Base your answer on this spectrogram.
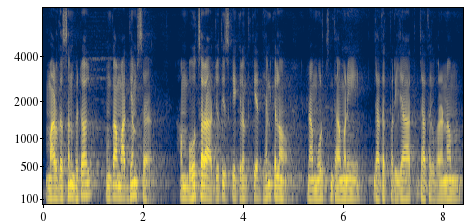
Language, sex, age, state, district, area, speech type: Maithili, female, 30-45, Bihar, Supaul, rural, spontaneous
